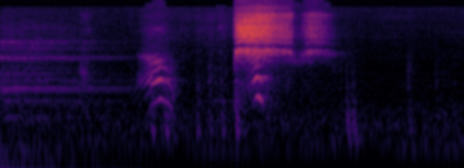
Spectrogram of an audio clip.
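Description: A baby cries briefly.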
